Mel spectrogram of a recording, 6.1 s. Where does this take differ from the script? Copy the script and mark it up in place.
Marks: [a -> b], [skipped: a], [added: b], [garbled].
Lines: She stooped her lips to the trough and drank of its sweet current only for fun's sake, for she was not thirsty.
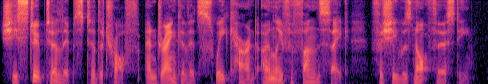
She stooped her lips to the trough and drank of its sweet current only for fun's sake, for she was not thirsty.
